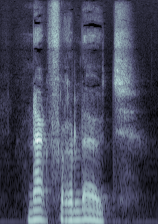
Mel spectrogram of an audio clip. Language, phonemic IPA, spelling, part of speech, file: Dutch, /ˌnarvərˈlœyt/, naar verluidt, adverb, Nl-naar verluidt.ogg
- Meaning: allegedly, supposedly (according to general belief, true or otherwise)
